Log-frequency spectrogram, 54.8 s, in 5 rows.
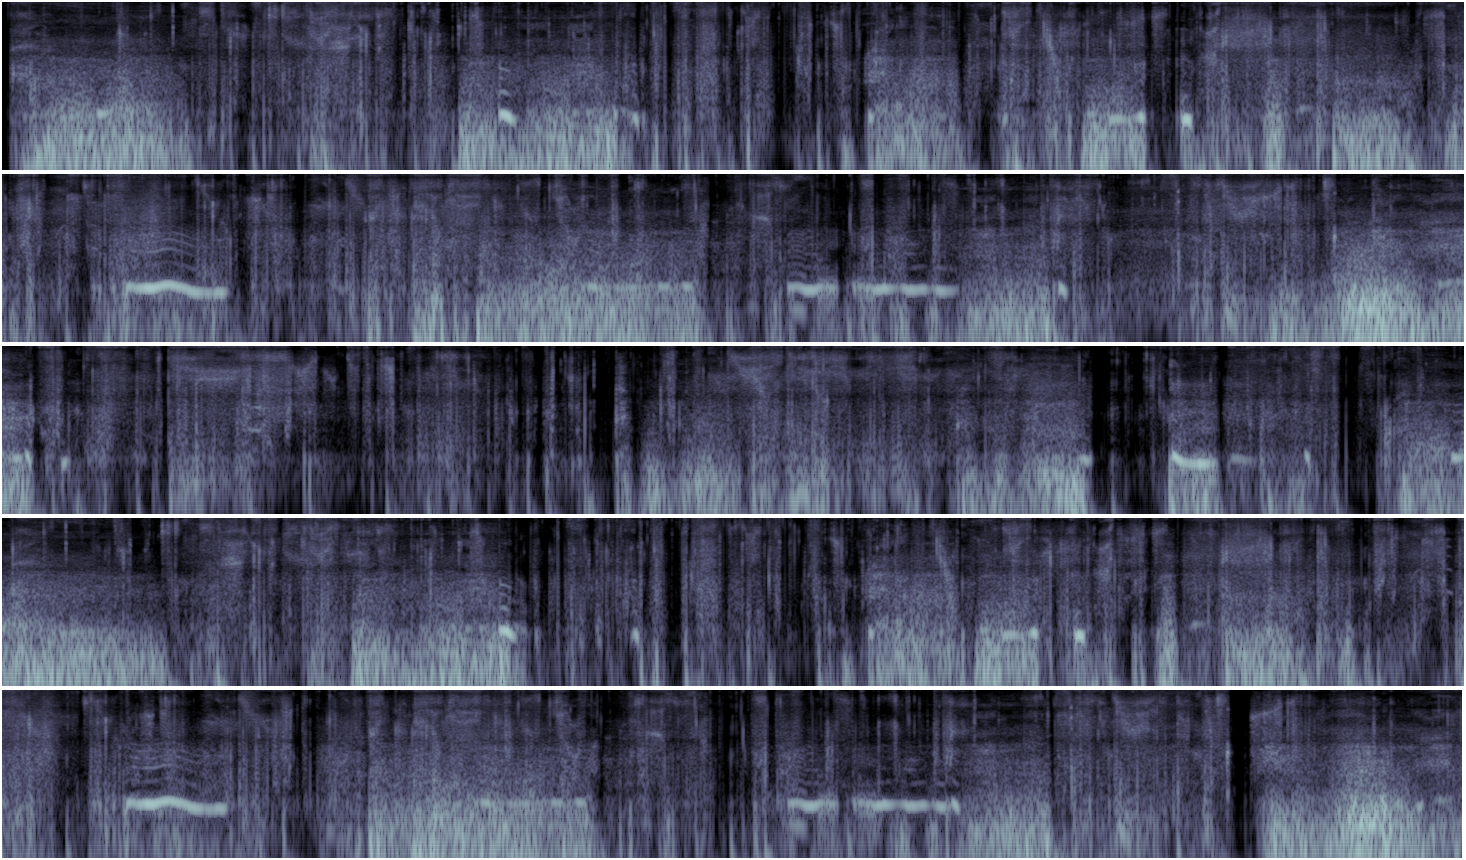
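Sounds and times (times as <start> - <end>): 
licking sounds on both ears: 0.0 - 54.8.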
